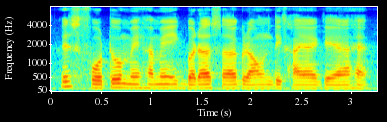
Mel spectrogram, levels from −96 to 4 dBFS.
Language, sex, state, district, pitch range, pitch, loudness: Hindi, male, Assam, Kamrup Metropolitan, 120-130 Hz, 125 Hz, -18 LUFS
